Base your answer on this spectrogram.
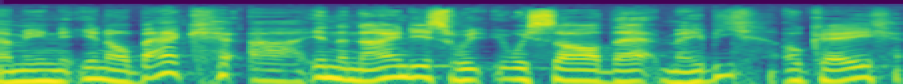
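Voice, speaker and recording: Here is a man with an ordinary speaking voice and a medium pitch. He speaks with an American accent and ordinary pitch variation. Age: 40s. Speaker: financial advisor. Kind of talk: casual chat.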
